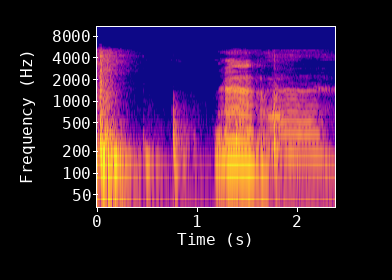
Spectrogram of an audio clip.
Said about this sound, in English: Will you come in? Shut the door. Okay.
